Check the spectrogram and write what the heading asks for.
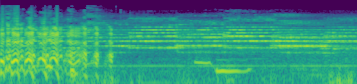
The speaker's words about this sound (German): Feuerwehr kommt.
